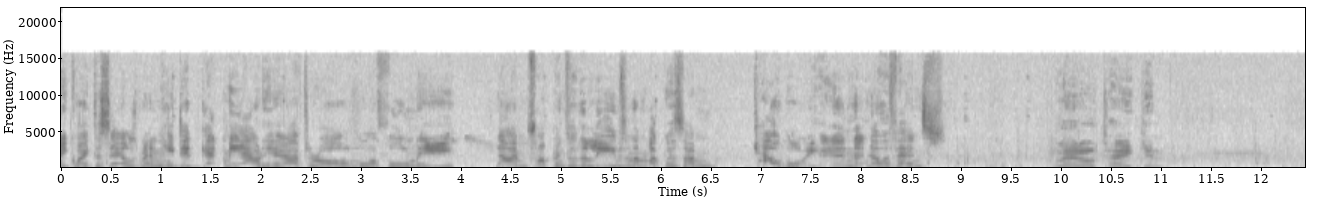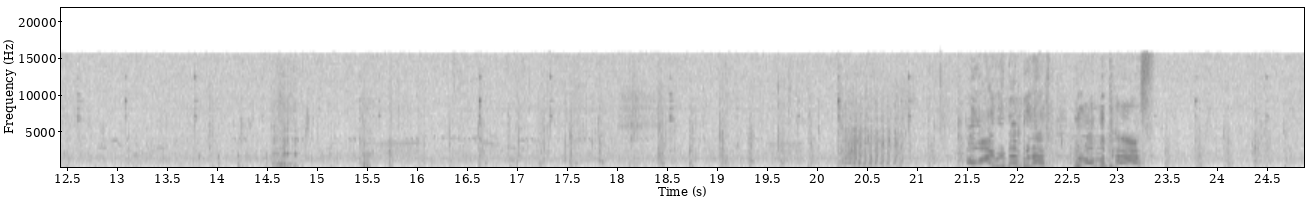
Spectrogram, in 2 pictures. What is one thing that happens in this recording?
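A horse's hooves clop on a dirt track.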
